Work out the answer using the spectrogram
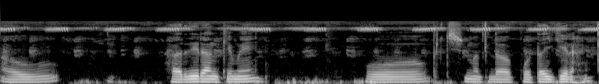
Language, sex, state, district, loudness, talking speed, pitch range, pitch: Chhattisgarhi, male, Chhattisgarh, Raigarh, -17 LUFS, 130 wpm, 115-125 Hz, 120 Hz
